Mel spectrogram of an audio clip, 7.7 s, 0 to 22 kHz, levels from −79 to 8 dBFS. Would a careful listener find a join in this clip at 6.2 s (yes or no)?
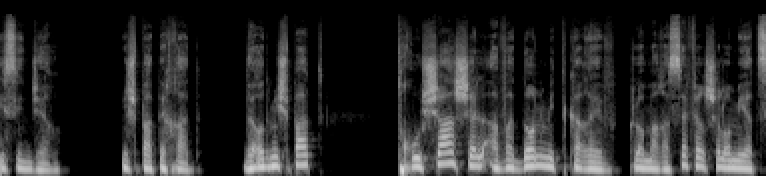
yes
